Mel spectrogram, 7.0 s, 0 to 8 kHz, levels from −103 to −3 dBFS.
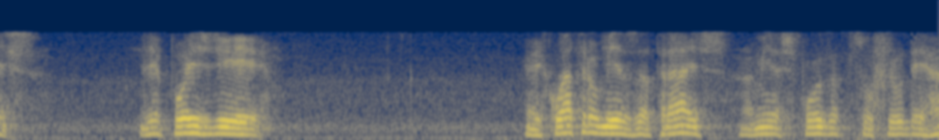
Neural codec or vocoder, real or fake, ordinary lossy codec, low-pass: none; real; AAC, 16 kbps; 7.2 kHz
